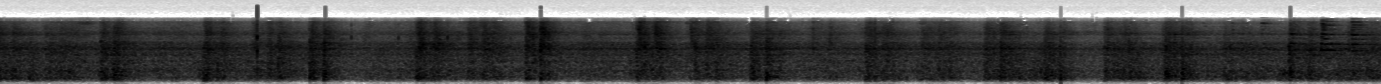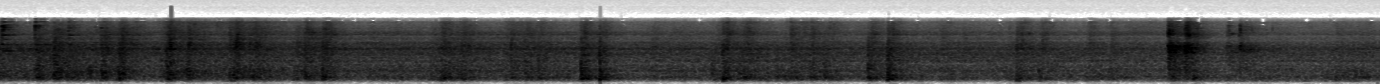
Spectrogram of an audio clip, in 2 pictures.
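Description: Passenger train rolling along, heard from inside the coach: a steady rumble and rush of wheels on rail, broken by frequent irregular clicks and knocks as the wheels cross rail joints. A short, sharper burst stands out near the end.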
